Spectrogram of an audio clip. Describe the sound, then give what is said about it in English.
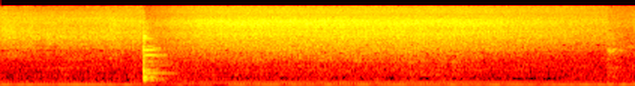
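Steady sizzling of hot sunflower oil on a grill heated for cooking mince, a dense crackling hiss that runs throughout over a low background hum, with one brief clatter near the start. “So you see it's kind of like sizzling now. I kind of want to hear that.”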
